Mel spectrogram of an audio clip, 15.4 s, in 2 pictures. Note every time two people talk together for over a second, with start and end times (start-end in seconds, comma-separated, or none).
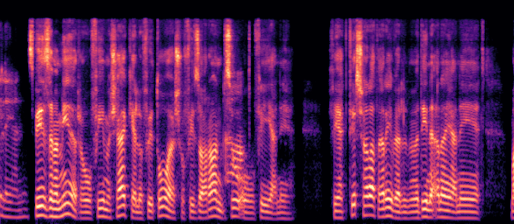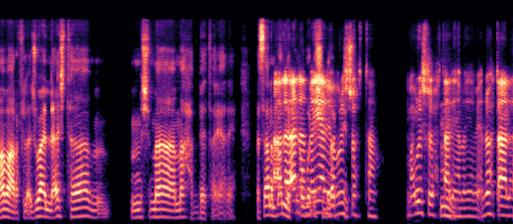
11.8-13.1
